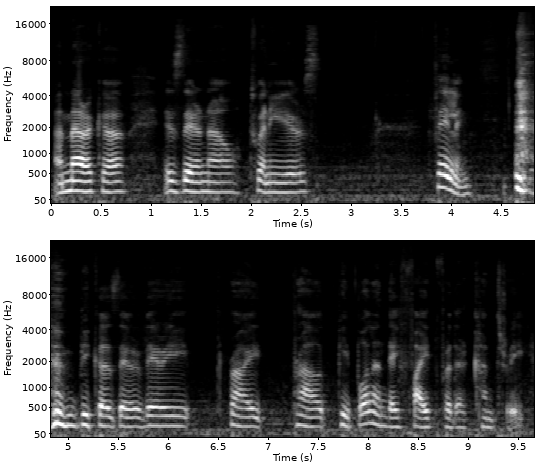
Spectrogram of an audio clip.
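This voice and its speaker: Passionate low-voiced woman in her fifties. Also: steady tone, takes it slowly. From Afghanistan. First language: Italian. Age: 50s. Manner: passionate, emphatic storytelling. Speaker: guest, film director and activist. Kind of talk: interview conversation.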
